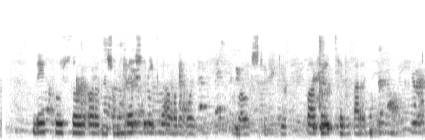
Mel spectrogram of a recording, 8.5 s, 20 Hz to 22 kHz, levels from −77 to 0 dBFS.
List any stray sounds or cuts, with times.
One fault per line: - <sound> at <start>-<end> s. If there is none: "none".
none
